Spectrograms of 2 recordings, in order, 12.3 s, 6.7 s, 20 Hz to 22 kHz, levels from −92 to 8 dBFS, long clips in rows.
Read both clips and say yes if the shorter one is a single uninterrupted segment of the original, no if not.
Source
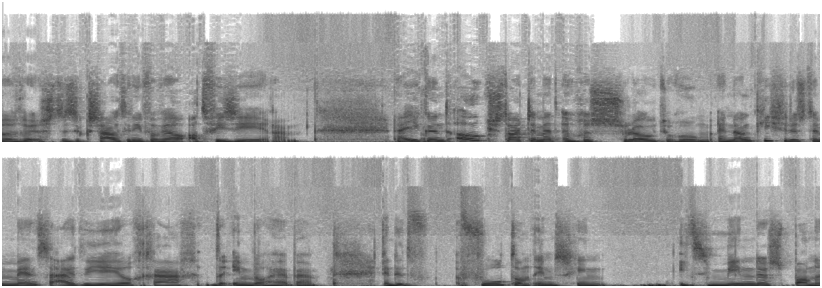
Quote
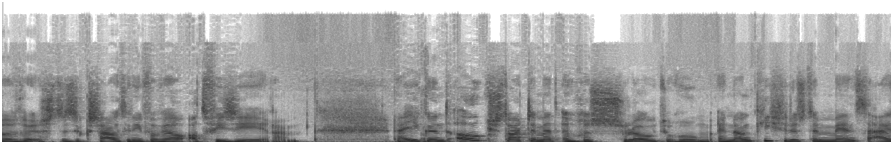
yes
